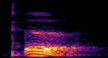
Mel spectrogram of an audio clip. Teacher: So it'll sound like T, T. You see, there's like a buildup of pressure as your tongue is pushing against the roof of your mouth, and when it finally lets it go, that's what creates that sound. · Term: hard consonant T sound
